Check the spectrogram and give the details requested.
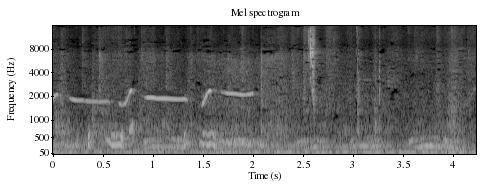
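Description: Fancy pigeons coo in low, throaty, rolling phrases, with a few thin higher whistles above.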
